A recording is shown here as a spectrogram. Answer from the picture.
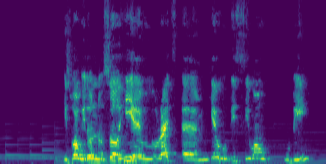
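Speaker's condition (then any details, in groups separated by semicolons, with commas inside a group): No condition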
